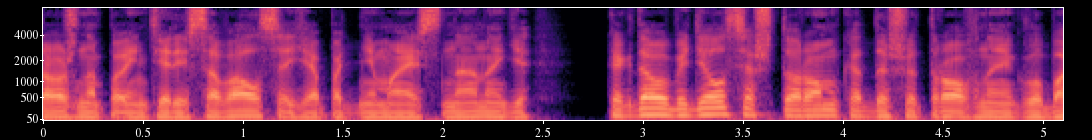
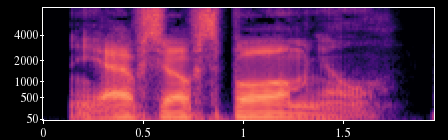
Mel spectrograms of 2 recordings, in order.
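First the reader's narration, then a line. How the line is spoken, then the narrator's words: Groaned. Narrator (Russian): простонал Эд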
